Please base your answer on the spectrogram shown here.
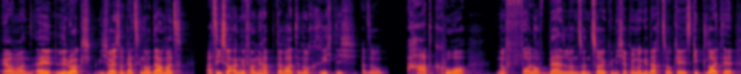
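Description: A man's voice: mid-range voice, normal speed. A man hosting a podcast in loose, slangy casual chat, laughing often as he talks. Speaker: podcast host.

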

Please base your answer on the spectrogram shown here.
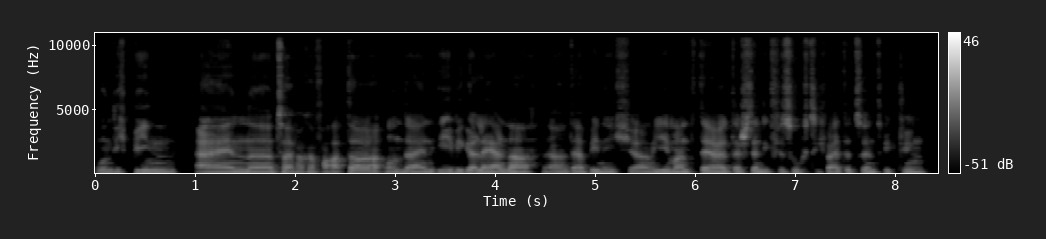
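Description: A man's voice: mid-range voice, steady tone, normal speed, few pauses. A middle-aged man from Hungary speaks in a reflective interview. He lays out his ideas carefully in a mid-range voice, with small restarts and fillers along the way. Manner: thoughtful, explanatory, frequent restarts and fillers. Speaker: interview guest, consultant and startup founder.

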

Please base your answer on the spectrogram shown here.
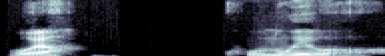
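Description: An actor playing a blunt art patron in a radio drama, talking brusquely and colloquially, then narrating in a hushed voice. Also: male voice, mid-range voice, animated, very slow, creaky, dry recording, clean studio sound, full character voice. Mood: awed. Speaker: former patron of the painter. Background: background music.

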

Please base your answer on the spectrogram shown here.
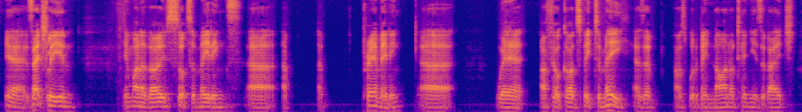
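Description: A man's voice: deep voice, level tone, unhurried, slight background noise. A middle-aged man, a pastor, telling his story as an interview guest, hesitant with many ums and restarts. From Australia. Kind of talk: interview guest, personal testimony.

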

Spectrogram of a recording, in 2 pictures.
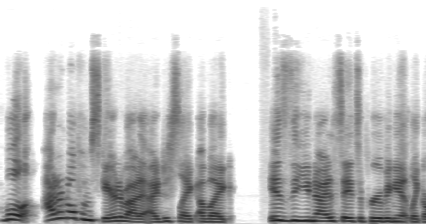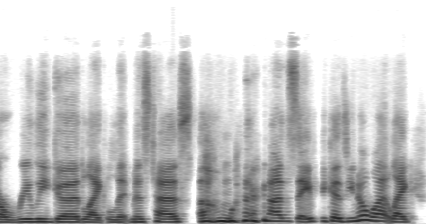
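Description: A woman co-hosting a casual podcast, chatty and animated, laughing often. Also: a little high, brisk. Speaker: podcast co-host.

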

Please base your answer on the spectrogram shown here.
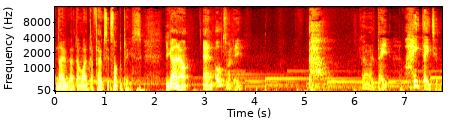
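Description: A British man casually hosting his own podcast, rambling, joking at himself and swearing freely. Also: mid-range voice. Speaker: podcast host. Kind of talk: casual solo podcast chat.

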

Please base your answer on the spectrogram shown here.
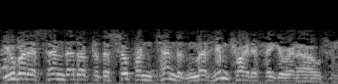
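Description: An actor playing a confidently mistaken office clerk who explains things with assurance, in 1940s radio comedy style. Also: male voice, sits high, expressive, racing, loud music behind the voice. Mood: assured. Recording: muffled, noisy old radio recording.

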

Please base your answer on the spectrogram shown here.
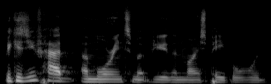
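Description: A man hosting a podcast, asking questions in a relaxed, conversational way. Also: on the low side, fast talker. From Australia. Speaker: podcast host. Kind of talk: casual interview.

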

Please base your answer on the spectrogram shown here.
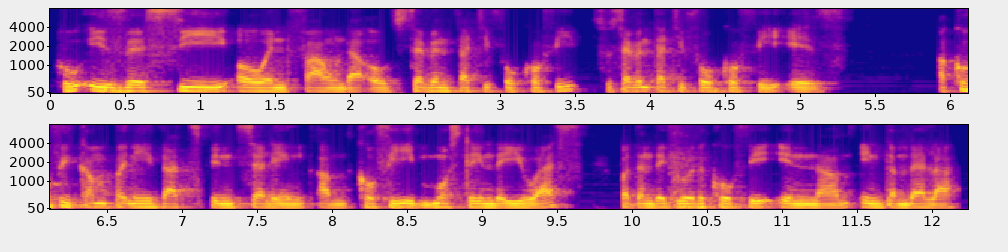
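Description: Low-pitched man hosting an interview. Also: little pitch movement, normal speed, mellow, faint music behind. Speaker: show host, interviewer. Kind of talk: podcast introduction and interview.

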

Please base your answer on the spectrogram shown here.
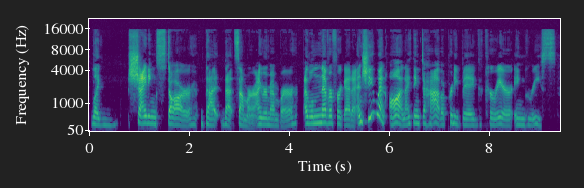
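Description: A woman's voice: mid-range voice, a little slow, fairly bright tone. Chatty, giggly woman in casual talk. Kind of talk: casual chat.

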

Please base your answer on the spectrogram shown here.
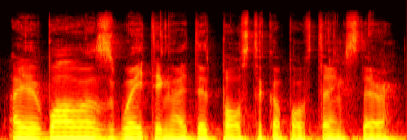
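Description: A man's voice: medium pitch, steady tone, a little fast, warm tone, smooth. A young man from Bulgaria, a guest artist in a casual interview, talking in a modest, hesitant way that often trails off. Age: young adult.

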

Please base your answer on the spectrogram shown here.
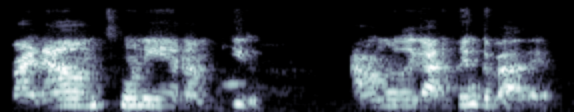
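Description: Woman, twenties, podcast guest, frank, emphatic, bright. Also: medium pitch, racing, low-quality recording. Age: 20s. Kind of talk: casual chat.

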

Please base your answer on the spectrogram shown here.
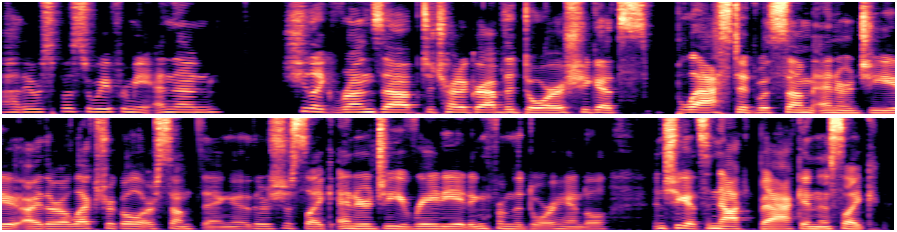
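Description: A woman with a fairly low voice talks as a podcast co-host. Her delivery is informal and keen, with casual swearing, as if chatting about comics with a friend. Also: flat delivery, moderate pace. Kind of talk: casual comic book discussion.

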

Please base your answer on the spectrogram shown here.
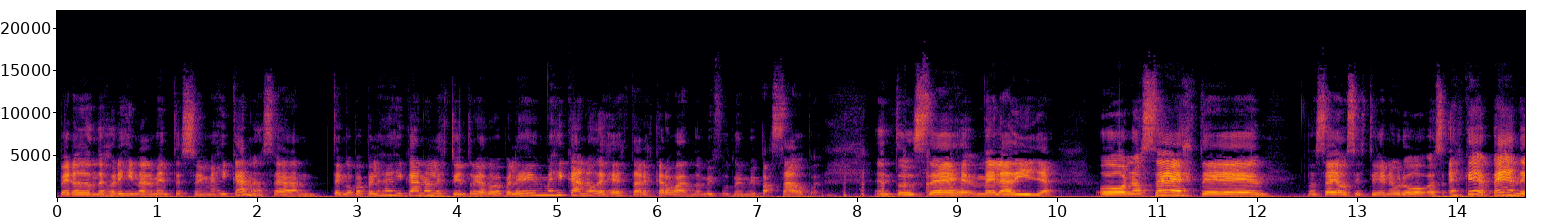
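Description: A woman's voice: mid-range voice, brisk. A Venezuelan woman with a Venezuelan Spanish accent, chatting casually and telling stories full of mimicked voices and laughter. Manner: animated storyteller, mimics other accents, laughs often. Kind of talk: casual chat.

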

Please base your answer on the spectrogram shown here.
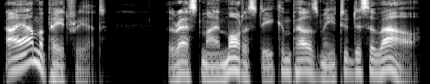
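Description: A man's voice: fairly low pitch, sing-song, moderate pace, dry recording. A man voicing a witty young lawyer who answers coldly and with dry irony. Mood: cool. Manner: cold, ironic. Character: cool, witty young lawyer, dryly sarcastic.

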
